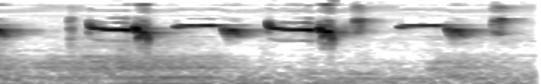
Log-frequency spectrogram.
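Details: Prinia song played to provoke other prinias: rapid phrases of high flat whistles ending in buzzy, crackling notes, alternating with short level whistles, over a faint low hum.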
